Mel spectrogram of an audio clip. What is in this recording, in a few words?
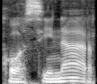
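to Cook, spanish, male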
